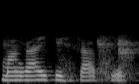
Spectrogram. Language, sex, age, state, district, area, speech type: Hindi, female, 30-45, Uttar Pradesh, Jaunpur, rural, conversation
